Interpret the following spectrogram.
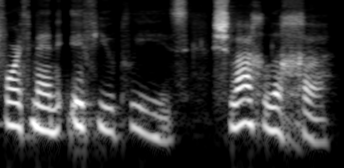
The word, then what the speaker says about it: Shlach lecha: Shlach lecha is how it's said in Hebrew, which means literally send to yourself or send for yourself.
